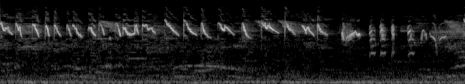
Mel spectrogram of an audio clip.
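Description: An Orange-headed Thrush sings a fast, unbroken run of high, sharp chirps and twittered notes, ending in a few varied phrases with a faint low hum beneath.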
